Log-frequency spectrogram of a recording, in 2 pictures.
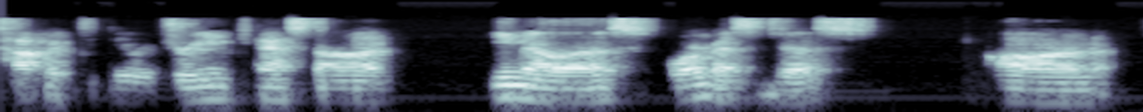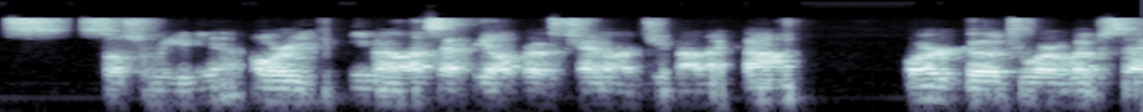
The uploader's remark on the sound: Technical difficulties this episode, bros. We hope you enjoy this episode regardless of our sound.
